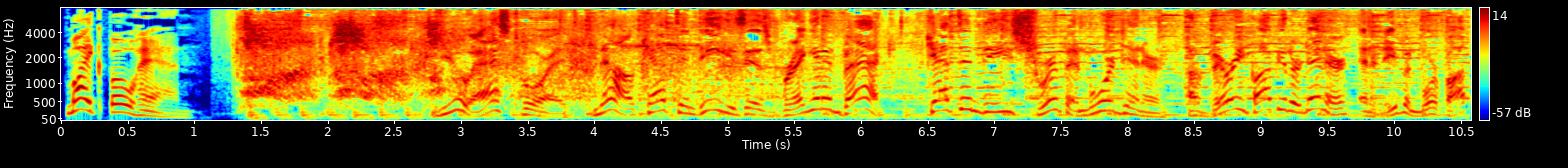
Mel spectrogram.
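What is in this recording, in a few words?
Male Talent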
